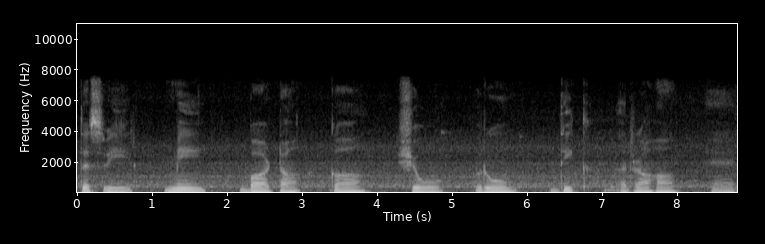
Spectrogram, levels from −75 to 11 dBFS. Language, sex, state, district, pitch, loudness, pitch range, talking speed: Hindi, female, Haryana, Rohtak, 115 Hz, -20 LUFS, 110-120 Hz, 60 wpm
